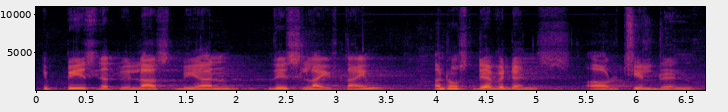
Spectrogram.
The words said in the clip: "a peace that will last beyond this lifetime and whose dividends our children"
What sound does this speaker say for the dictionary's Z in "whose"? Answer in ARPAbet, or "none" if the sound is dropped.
S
